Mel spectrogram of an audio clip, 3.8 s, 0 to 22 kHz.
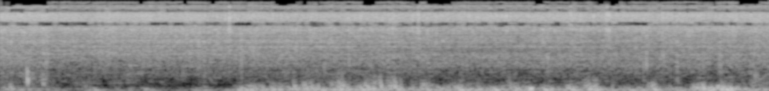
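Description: Wagyu beef sizzles steadily on a cast iron pan heated to 300 degrees, a loud, close, continuous frying hiss with crackling pops and no talking.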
